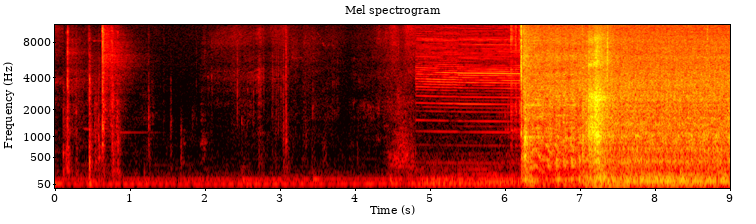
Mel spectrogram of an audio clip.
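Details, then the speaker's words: 1997 Ford 7.3 Powerstroke diesel, 169,000 miles, after new terminals and dual Optima Red Top batteries: short brisk crank, fires right away, settles into steady even idle; far better start than ever before. "Holy crap, that started really nice. Wow. That is a night and day difference."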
